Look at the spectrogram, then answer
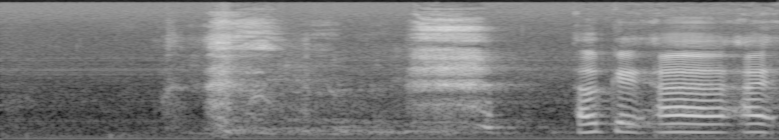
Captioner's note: laughs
